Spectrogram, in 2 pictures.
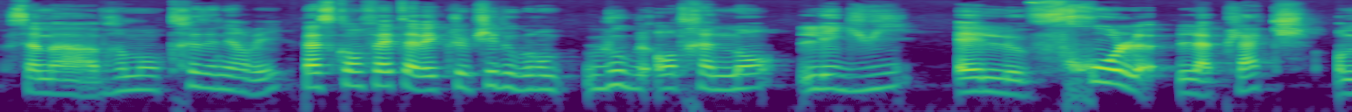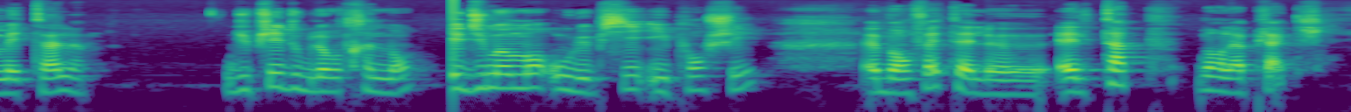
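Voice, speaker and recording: A woman's voice: on the low side, moderate pace, mellow. A woman chatting casually in a home sewing vlog, exasperated and laughing at her own mistakes. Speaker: sewing vlogger.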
